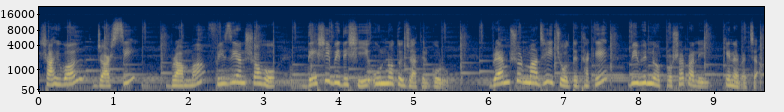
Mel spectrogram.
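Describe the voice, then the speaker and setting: A woman's voice: a little high, animated, fairly quick. A woman with a Bangladeshi accent reading a scripted news feature voice-over as a reporter. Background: loud music.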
